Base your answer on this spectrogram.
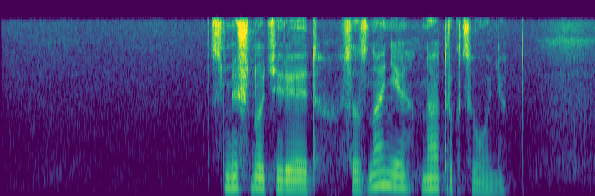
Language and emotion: Russian, neutral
